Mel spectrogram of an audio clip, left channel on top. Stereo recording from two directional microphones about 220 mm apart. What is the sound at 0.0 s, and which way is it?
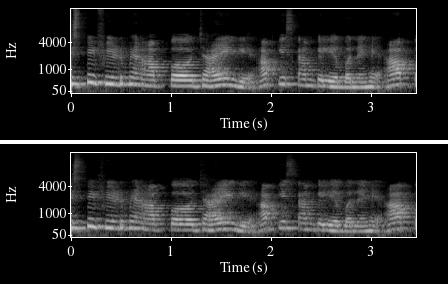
A woman's voice, 45° left (ahead or behind).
